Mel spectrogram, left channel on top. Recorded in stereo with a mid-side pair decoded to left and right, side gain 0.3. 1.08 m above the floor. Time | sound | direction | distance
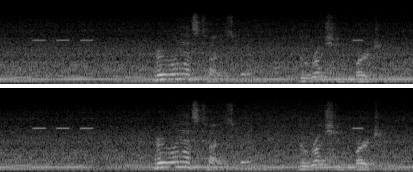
1.5 | a man speaking | 25° right | 0.6 m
